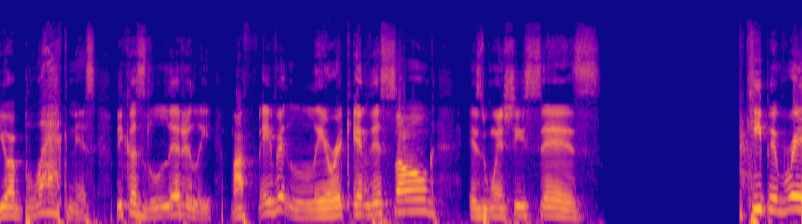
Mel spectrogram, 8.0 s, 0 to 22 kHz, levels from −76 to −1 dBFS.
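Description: After a 1.32 s pause, the output device has gone idle and is slow to wake. At 7.30 s the first 100 ms of the returning speech is lost, a clipped start after a pause: the speech cuts in abruptly, missing its opening sounds.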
